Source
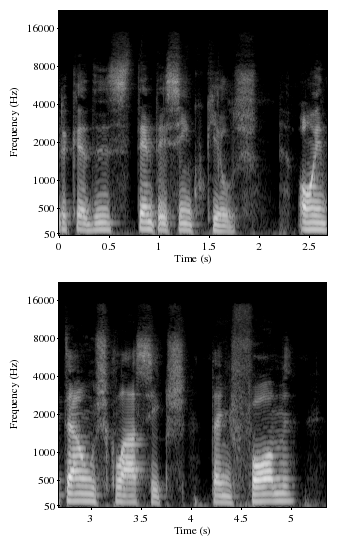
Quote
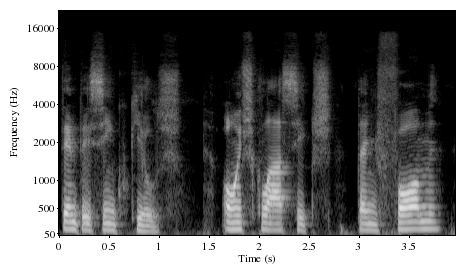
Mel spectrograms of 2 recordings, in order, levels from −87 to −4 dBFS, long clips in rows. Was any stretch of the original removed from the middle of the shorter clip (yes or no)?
yes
